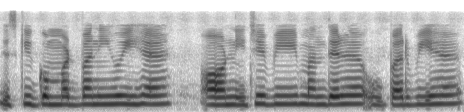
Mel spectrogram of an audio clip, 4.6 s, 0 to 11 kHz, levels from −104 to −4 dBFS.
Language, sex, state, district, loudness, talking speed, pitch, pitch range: Hindi, female, Uttar Pradesh, Hamirpur, -28 LUFS, 165 wpm, 240 Hz, 230-250 Hz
